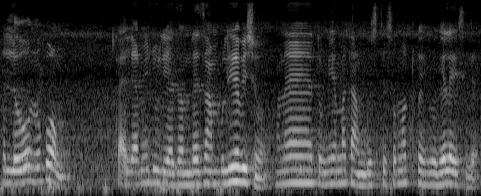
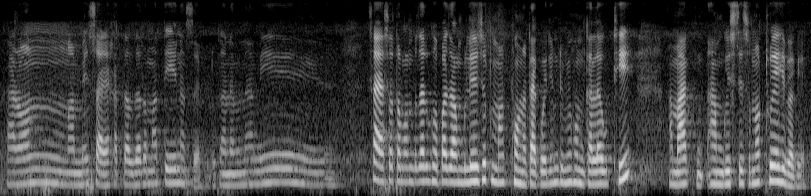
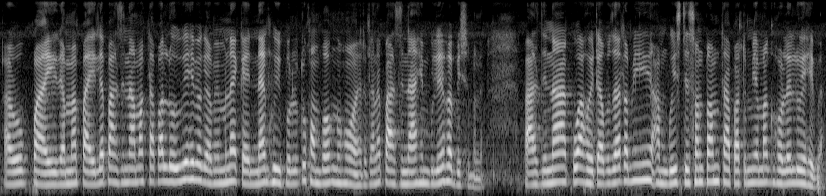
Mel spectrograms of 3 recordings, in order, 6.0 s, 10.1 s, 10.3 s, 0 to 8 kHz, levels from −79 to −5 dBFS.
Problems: background sounds at intervals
